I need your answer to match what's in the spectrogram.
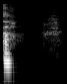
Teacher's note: when you pronounce ah you feel that the tongue is raised in the center of the mouth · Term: central vowel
